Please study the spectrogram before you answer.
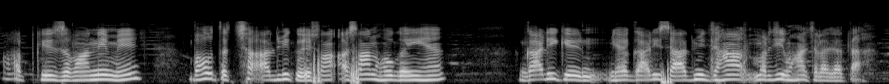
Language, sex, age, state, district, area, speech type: Urdu, female, 60+, Bihar, Supaul, rural, spontaneous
